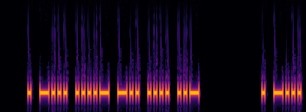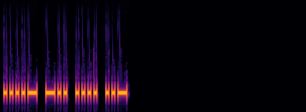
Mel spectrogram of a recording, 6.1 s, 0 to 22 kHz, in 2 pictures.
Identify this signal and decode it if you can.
Morse code, heard as a keyed tone, about 37 wpm, 700 Hz. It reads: EB4DHU EB4DHU
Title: DXCC-100 Call Signs - 6 Characters - Repeated 2x - 40wpm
